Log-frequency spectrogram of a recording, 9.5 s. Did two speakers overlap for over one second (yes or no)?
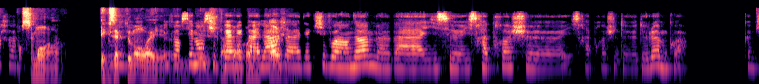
yes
